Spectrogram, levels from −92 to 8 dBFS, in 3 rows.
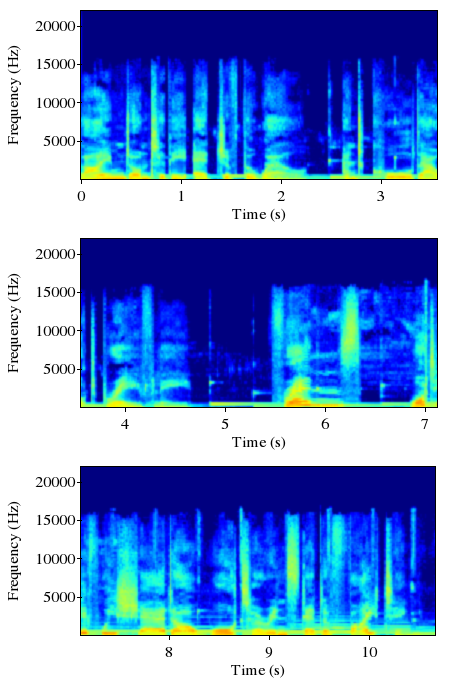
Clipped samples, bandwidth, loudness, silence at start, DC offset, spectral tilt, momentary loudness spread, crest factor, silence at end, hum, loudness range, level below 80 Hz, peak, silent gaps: under 0.1%; 16.5 kHz; -25 LUFS; 0 s; under 0.1%; -4 dB/octave; 18 LU; 20 dB; 0 s; none; 7 LU; -72 dBFS; -6 dBFS; none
